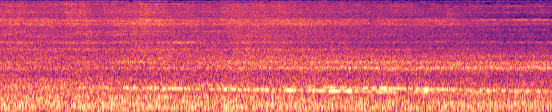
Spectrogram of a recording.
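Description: H-set (Oscar) double-deck electric train running alongside the platform: a steady rumble of wheels and car bodies, with a thin whine that slowly falls in pitch.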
